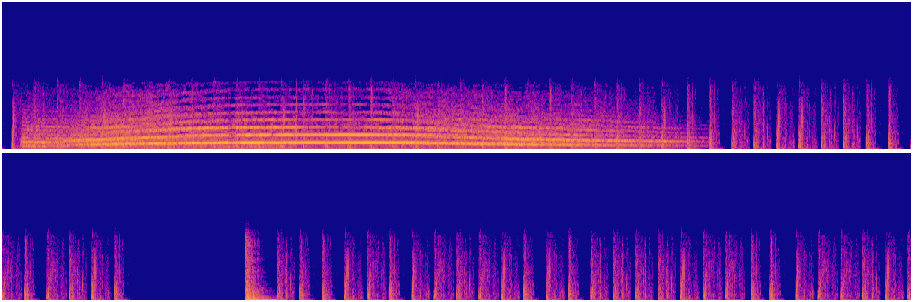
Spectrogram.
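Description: Footsteps run at a quick, even pace.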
